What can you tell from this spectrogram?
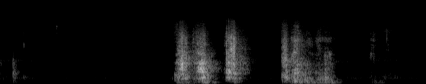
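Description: Stabilo Woody wax crayon dragged quickly across a painting's surface in two fast, sweeping strokes, about two and three seconds in.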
